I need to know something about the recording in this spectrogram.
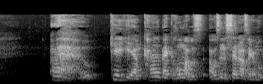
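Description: A man speaks with animation close to the microphone.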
